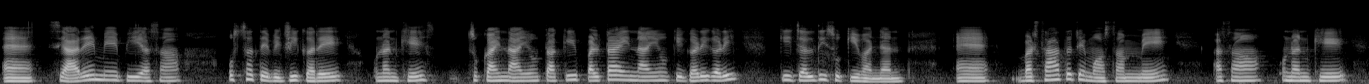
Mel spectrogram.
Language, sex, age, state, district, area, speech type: Sindhi, female, 45-60, Rajasthan, Ajmer, rural, spontaneous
